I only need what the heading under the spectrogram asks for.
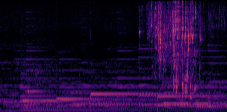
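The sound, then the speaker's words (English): Water pours from a cup and splashes in a short, bright burst near the end, over a steady background of sustained musical tones. “That's pouring on the floor. There's nothing for the cup to fall into.”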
